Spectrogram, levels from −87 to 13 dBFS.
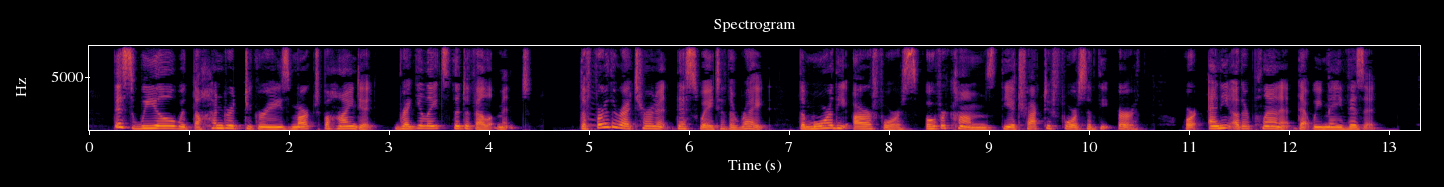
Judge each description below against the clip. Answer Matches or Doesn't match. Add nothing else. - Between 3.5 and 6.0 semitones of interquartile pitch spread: Matches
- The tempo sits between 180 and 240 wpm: Matches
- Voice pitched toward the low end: Doesn't match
